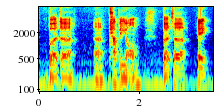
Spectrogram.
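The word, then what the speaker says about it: Papillion: unfortunately pronounced uh uh papalian uh Nebraska not the French pronunciation unfortunately but uh uh Papillon but uh hey it's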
